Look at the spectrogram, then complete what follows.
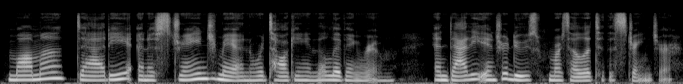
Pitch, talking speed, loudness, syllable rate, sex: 205 Hz, 165 wpm, -18 LUFS, 5.3 syllables/s, female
